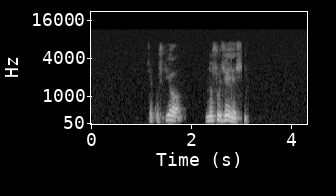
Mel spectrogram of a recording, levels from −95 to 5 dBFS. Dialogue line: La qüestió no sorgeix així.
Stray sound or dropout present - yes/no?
yes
